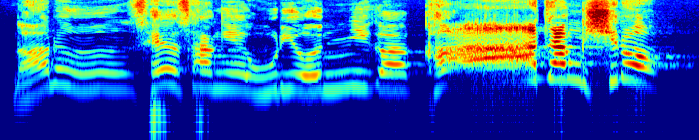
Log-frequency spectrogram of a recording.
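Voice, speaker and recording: A male preacher voicing a gravely ill young woman who speaks slowly and pleadingly. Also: very high voice, animated, pushed and bright, in a large hall, voice pushed up, heavily acted.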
